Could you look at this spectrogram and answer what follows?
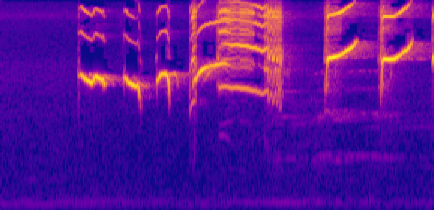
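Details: Oriental magpie-robin song for coaxing a bird that has gone quiet: falling whistled notes lead into a long rasping buzz, followed by two upswept whistles over a faint low hum.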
